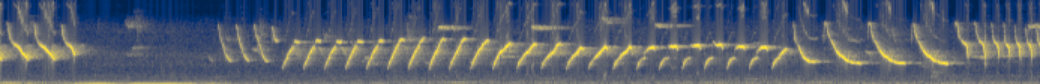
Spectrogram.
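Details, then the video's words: Kenari AF canary with quick high downslurs, then an extended rolling trill of repeated swept notes, closing with fast high chips. The song is meant to train Murai, Kacer and other birds. "KENARI AF GACOR, durasi panjang tembakan rapet pas buat isian Murai, Kacer dan burung lain"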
